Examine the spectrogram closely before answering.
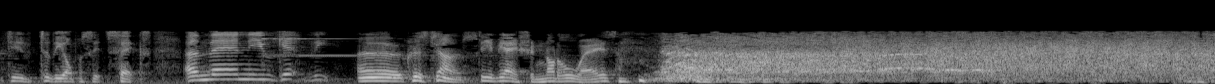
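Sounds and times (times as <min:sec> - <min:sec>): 
speech: 0:00.1 - 0:08.0
audience chuckling: 0:06.4 - 0:09.0, 0:10.3 - 0:12.1
audience applause: 0:06.9 - 0:12.1.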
